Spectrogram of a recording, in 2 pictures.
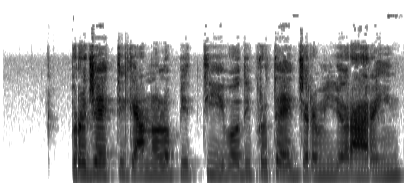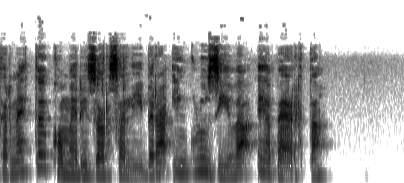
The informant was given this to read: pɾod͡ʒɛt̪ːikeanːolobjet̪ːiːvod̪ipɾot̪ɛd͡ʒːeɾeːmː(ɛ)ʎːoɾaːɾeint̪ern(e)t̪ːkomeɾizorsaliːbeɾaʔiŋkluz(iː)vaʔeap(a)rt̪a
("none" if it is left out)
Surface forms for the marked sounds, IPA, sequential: i, e, iː, ɛ

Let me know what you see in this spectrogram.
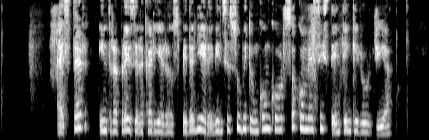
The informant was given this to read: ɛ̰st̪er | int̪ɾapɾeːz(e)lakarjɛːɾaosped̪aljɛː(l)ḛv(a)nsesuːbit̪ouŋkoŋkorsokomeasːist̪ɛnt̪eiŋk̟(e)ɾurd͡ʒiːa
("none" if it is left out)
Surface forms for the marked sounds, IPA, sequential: e, ɾ, i, i

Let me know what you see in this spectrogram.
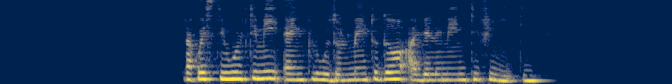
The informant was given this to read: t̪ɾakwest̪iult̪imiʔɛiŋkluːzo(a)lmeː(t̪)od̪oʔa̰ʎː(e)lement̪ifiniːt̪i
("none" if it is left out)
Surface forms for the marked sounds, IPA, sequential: i, t̪, e

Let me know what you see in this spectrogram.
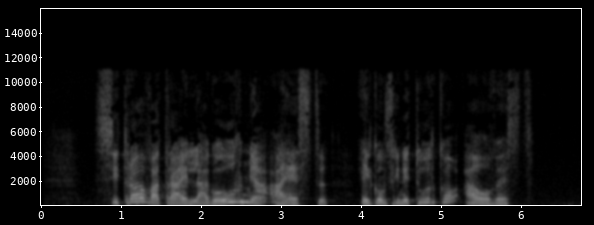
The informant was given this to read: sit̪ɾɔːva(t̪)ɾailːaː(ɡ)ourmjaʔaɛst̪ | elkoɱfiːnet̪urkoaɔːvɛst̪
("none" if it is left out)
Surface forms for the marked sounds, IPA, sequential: t̪, ɡ

